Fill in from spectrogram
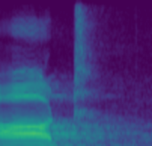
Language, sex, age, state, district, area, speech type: Maithili, male, 30-45, Bihar, Supaul, urban, read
